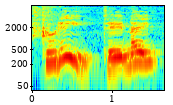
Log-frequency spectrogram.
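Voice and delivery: "kuri tēnei" drawn out slowly; slow, careful "kuri tēnei" for beginners; clear model phrase. Shown as a demonstration. Teacher showing children a word, slow and clear. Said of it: "really get involved".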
